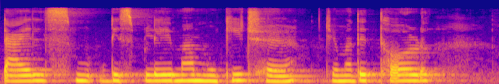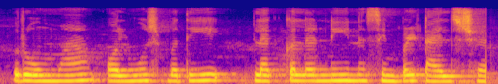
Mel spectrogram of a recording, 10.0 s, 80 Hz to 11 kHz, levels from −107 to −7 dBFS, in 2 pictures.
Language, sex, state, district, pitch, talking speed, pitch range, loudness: Gujarati, female, Gujarat, Valsad, 220 Hz, 110 wpm, 215-225 Hz, -16 LUFS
